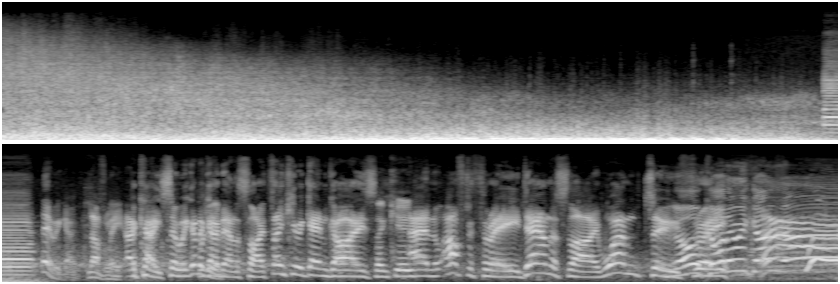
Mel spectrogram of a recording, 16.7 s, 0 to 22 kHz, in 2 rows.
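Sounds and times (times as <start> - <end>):
atom bomb explosion sound effect: 0.0 - 9.2
speech: 9.4 - 16.7.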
